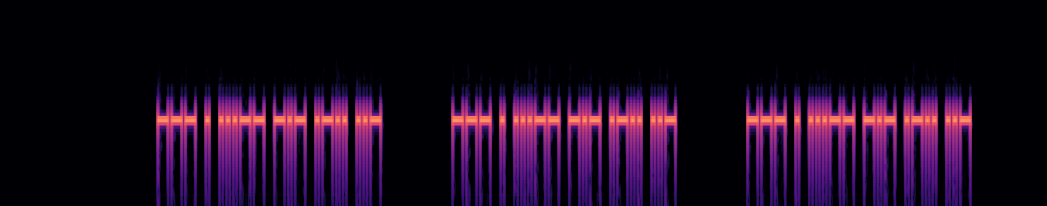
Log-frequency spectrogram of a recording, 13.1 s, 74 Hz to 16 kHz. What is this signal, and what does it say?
Morse code, heard as a keyed tone, about 28 wpm, 700 Hz. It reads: OE3KLU OE3KLU OE3KLU
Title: DXCC-100 Call Signs - 6 Characters - Repeated 3x - 28wpm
